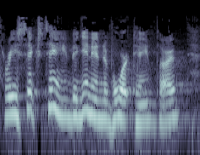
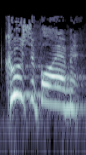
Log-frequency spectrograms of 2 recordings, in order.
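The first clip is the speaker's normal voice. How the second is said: louder, high mob cry; crowd shout; 7 semitones higher, 5 dB louder than usual. Acted. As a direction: yell it like a worked-up mob. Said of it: "they got more worked up".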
